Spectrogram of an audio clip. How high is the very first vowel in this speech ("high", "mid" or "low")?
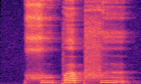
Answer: high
